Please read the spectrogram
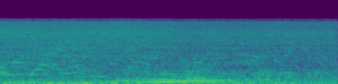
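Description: Deep bass from a Chrysler Sebring's competition car-audio subwoofers playing music, heard from outside the car as a steady low rumble, with a brief rising bass note about a second in. Faint voices of people standing nearby.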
